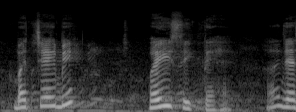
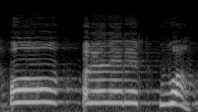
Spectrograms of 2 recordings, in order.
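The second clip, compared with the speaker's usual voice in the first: mock baby talk; 7 semitones higher than usual. Shown as a demonstration. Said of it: "आप वो हुआ नहीं बोलना".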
